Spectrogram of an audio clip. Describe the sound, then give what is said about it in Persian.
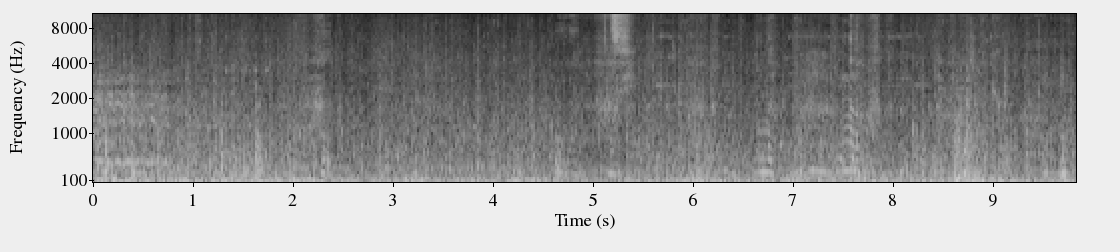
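A horse-drawn carriage with wooden walls, driven by someone with long blond hair and moving away from Cintra, rolls along with a steady low rumble, scattered hoof clops and wooden creaks. A horse neighs at intervals over the continuous clatter. “از پشت دیوار چوبی عرابه میبینه که کسی با موهای بلند و بور عرابه رو میرونه.”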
